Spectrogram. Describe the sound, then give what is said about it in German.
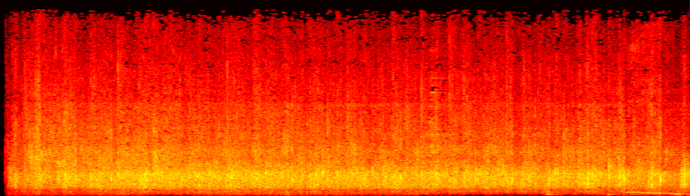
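A live audience claps steadily for several seconds, a dense, even wash of many hands at a constant loud level, with no voices standing out over it. “Und damit man die auch einmal hört, bitte einmal klatschen.”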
